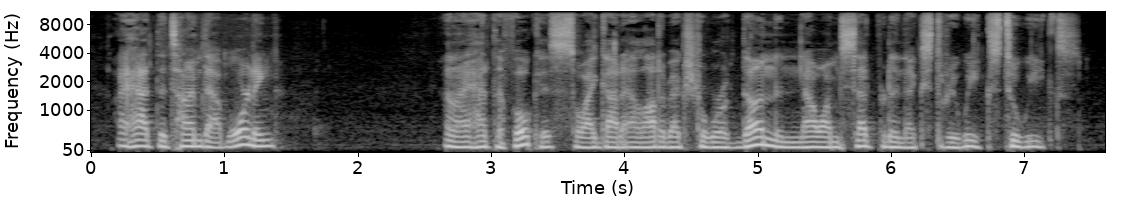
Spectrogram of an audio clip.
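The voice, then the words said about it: Tired, worn-out voice. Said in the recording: “My voice is getting tired.”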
